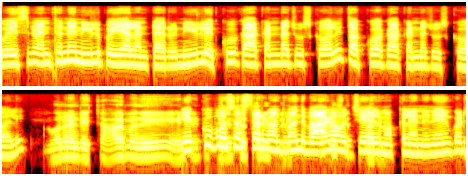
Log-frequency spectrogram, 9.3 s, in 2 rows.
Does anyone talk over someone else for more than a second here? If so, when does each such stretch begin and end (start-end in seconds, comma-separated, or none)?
6.5-8.5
